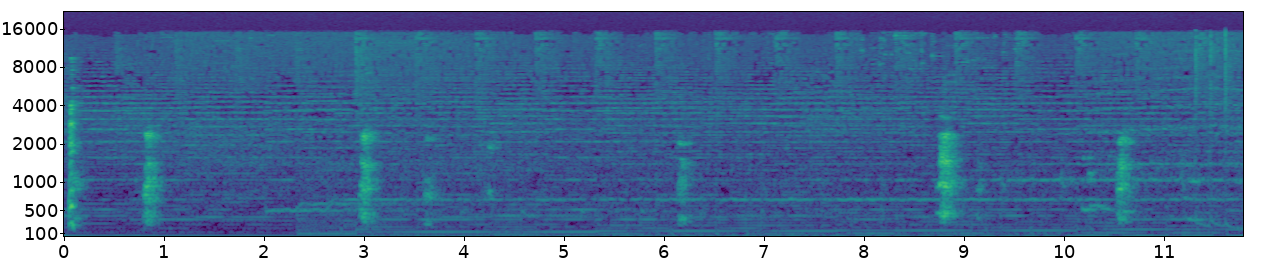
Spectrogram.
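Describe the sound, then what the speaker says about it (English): Several dogs give scattered barks and yips, with a few short bursts spaced across a quiet indoor room and a low steady hum beneath. "Apologies for the dogs."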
